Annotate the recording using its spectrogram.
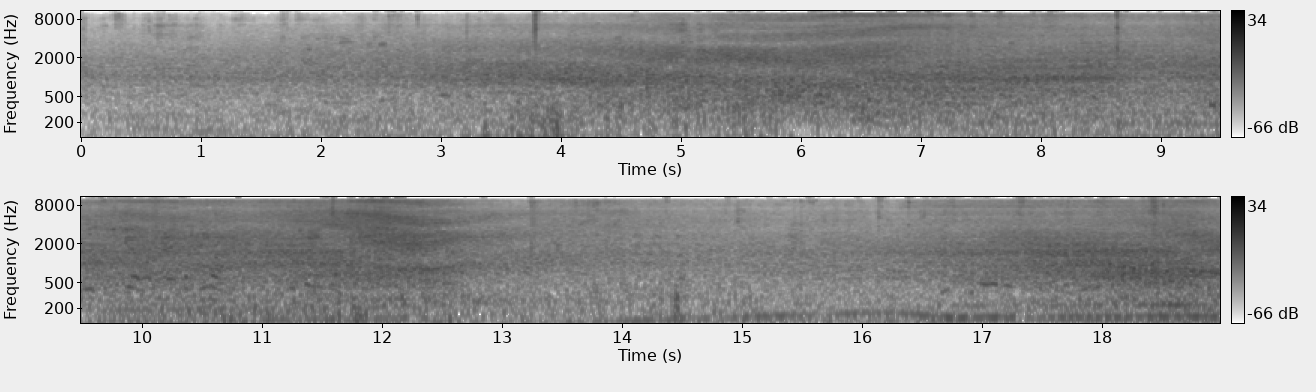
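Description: Cars drive past on a street, tyres hissing on the road.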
